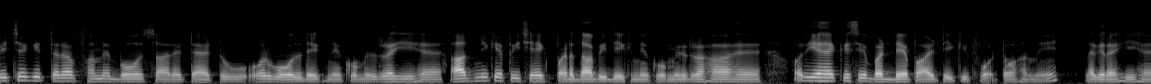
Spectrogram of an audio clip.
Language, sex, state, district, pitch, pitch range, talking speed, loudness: Hindi, male, Rajasthan, Churu, 115 Hz, 110-140 Hz, 185 wpm, -26 LUFS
